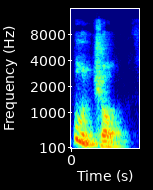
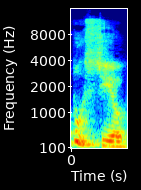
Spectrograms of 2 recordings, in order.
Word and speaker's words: Puccio: Justamente estábamos hablando de su apellido italiano, que se pronuncia Puccio, no Puccio, como le dicen normalmente.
